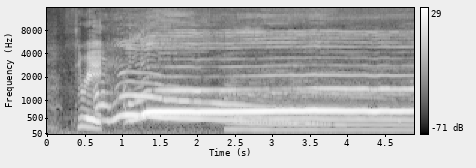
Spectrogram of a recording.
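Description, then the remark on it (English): After a count to three, several people let out a long, loud, sustained "awoo" howl together as a final sign-off, imitating wolves, rising in pitch and then holding steady, with a lower voice joining partway through. “Anyway, on the count of three, guys, because I want to end this on a big awoo.”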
